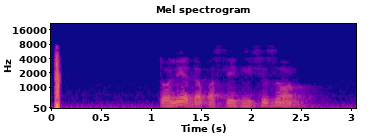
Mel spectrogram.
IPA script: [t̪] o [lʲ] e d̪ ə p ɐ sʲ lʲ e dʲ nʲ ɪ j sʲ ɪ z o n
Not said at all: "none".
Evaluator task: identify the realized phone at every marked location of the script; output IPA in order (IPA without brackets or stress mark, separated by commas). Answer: t̪, lʲ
